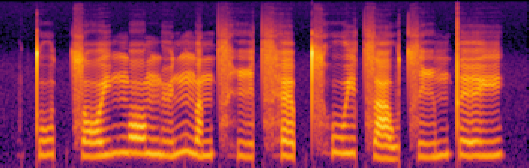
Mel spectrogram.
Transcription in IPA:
t̪ uː˨˥ t̚ t͡s ɔː˨˥ j ŋ ɔː˥ ŋ yː˨˥ n ŋ ɐ˨˧ n t͡sʰ iː˨˩ t͡sʰ ɛː˧ p̚ t͡sʰ uː˥ j t͡s aː˨˩ w t͡s iː˨˥ m t̪ e˥ j

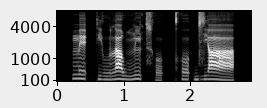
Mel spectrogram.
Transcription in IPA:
m e˦ ʔ k j u˧ l a˥˧ w m ĩ˥˧ t͡sʰ o˨ ʔ kʰ o˦ ʔ d͡z j a˥˧

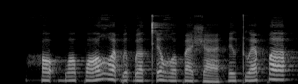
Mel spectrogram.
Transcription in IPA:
h ɔ ʔ b ɔ p ɔ ʁʷ æ ɓ ə ɓ ɐ kʼ e ʁʷ ɐ p æ ʃ æ | e tʷ æ p ɐ

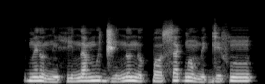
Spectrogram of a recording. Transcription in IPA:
b ɛ̃˦ ɾ o˦˨ n ĩ˨ h i˧ n a˦ m u˦ d͡ʒ i˧ n o˦ n o˧ k͡p ɔ˧ s a˦ ɡ͡b ɔ̃˦˨ m e˨ ɡ e˧ f ũ˦

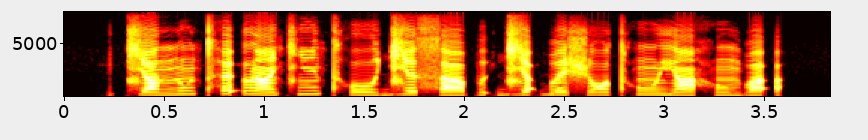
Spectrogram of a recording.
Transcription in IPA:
t͡ɕ ä˨ n ũ˦ tʰ ɛ˦ ʔ l ã˨ t͡ɕ ĩ˦ tʰ o˨ ʊ̯ d͡ʑ ɛ˦˨ s ä˨ p ɪ˦ ʔ d͡ʑ ä˦ ʔ b ɛ˦˨ ʃ ɔ˦ tʰ ũ˦ j ã˨ h ũ˨ b ä˦ ʔ

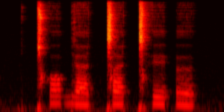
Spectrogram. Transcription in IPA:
ǀʰ ɔ˦ ɡ æ˨ ǀ æ˦ ǀʰ e˦ ʔ ə˨

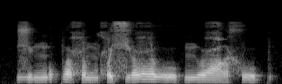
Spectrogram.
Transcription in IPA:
z y ŋ o p o ħ u ŋ ħ u sʲ u ʕ u | n u ʕ ɑ x u p

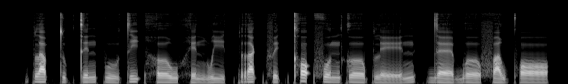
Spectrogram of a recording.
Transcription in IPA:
p l a˦˥ p̚ t u˨˩ k̚ t e˦˥ n p uː˨˩ t i˥˩ ʔ h ɤː˧ w h e˨˩ n w iː˨˩ t̚ p r a˦˥ k̚ f e˨˩ k̚ tʰ ɔ˥˩ ʔ f o˧ n k ɤː˧ p l eː˩˦ n | d ɛː˨˩ b ɤː˨˩ f a˨˩ w pʰ ɔː˧

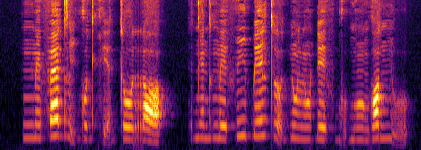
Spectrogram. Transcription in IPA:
ŋ͡m ẽ f æ d l ḭ ɡ o d kʲ æ̰ d t o r ɒ | d ẽ d ŋ͡m e f ĩ ɓ e l t l o̰ d ɗ ũ l ũ ɗ e f ɡ ṵ ɡ ũ ɡ ɒ d ɲ ṵ

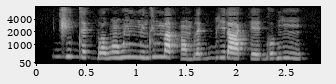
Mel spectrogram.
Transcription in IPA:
d͡ʒ i˦ d ɛ˦˨ ɡ͡b ɔ˨ w ɔ̃˧ w ĩ˦ m ĩ˧ d i˦ m a˦˨ h ɔ̃˨ b ɛ˧ ɡ͡b i˦ ɾ a˧ k e˨ ɡ o˨˦ ɡ ĩ˦˨

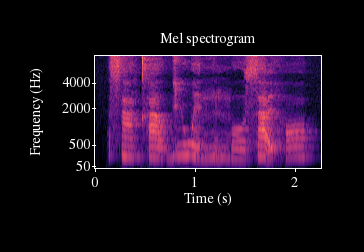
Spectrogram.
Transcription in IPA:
sʰ ã˨ kʰ a˨ ʊ̯ ɡ i˦ w e˨ ŋ ĩ˦˨ ŋ o˨ ʊ̯ sʰ a̰˦˨ ɪ̯ h ɔ˦

